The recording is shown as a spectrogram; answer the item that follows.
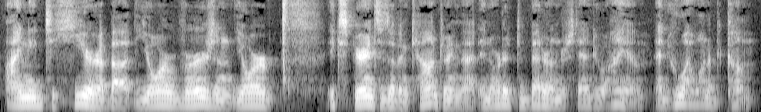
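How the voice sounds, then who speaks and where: Earnest man, halting restarts. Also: mid-range voice, fairly even intonation. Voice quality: loud voice. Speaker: radio guest. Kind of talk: reflective conversational talk. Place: radio studio.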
